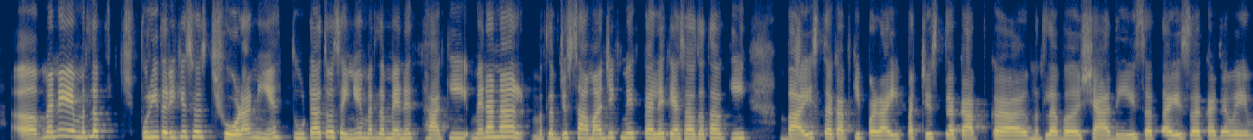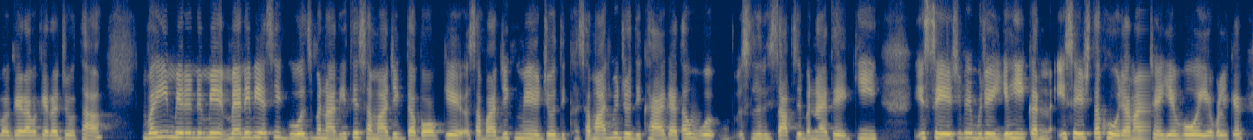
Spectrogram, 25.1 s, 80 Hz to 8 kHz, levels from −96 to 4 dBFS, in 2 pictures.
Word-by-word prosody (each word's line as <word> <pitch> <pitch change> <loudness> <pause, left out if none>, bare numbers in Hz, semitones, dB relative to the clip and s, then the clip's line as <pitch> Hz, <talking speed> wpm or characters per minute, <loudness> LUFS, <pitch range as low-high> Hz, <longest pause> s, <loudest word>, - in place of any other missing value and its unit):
अ, 230 +1 +3
मैंने 325 +4 +3
मतलब 315 +2 0 0.2
छ 315 - -14
पूरी 280 +1 +2
तरीके 280 +1 +2
से 300 0 +2
छोड़ा 240 -5 +2
नहीं 260 -2 -3
है, 275 - 0 0.2
टूटा 240 +3 +1
तो 295 - +4
सही 250 -5 -1
है। 260 - +1
मतलब 240 -1 -2
मैंने 235 +1 0
था 235 -2 -3
कि 250 +2 -4
मेरा 245 +4 +2
ना 290 +1 +4 0.2
मतलब 240 -1 -3
जो 255 - 0
सामाजिक 245 0 0
में 260 0 +1
पहले 245 0 +2
कैसा 240 -1 0
होता 235 0 +1
था 245 - +3
कि 240 +1 -2 0.4
22 225 +2 +2
तक 235 -1 +2
आपकी 225 +1 -3
पढ़ाई, 205 0 +2
25 225 +2 -2
तक 220 0 0
आपका 215 0 0 0.3
मतलब 210 -1 0 0.2
शादी, 210 -1 -1
27 210 0 0 0.2
कट 200 -1 -1
वे 205 -1 -1
वग़ैरह-वग़ैरह 205 +1 +1
जो 205 - -2
था। 215 +7 0 0.4
वही 270 +4 +2
मेरे 270 0 +4
ने 265 0 -1
में 265 0 +3
मैंने 245 +3 +3
भी 275 0 +2
ऐसे 265 +2 0
ही 270 - -5
गोल्स 235 +1 +1
बना 220 -3 0
दिए 235 - -4
थे। 265 - +4
सामाजिक 230 -3 -2
दबाव 200 0 +2
के 215 -2 +3
अ, - - -2
सामाजिक 210 +3 -2
में 230 -2 0
जो 220 +1 +1
दिखा 215 -1 -12
समाज 215 +2 0
में 255 0 -2
जो 240 0 +2
दिखाया 215 -1 -2
गया 215 -1 0
था - - +2
वो, 215 -3 0 0.3
उस 220 +1 -9
हिसाब 215 -2 -2
से 230 - 0
बनाए 195 -1 -2
थे 200 -2 +1
कि 210 +2 -4 0.4
इस 250 +1 -2
एज 240 -1 +6
में 260 - +3
मुझे 240 0 +2
यही 235 +1 +3
करना 225 -5 0
इस 240 +1 -2
एज 245 -1 +4
तक 260 +1 +2
हो 235 -3 +6
जाना 210 +1 +1
चाहिए 210 -2 0
वो, 210 +1 +3
ये 190 -1 +1
बोल 195 +1 -2
के। - - +1
230 Hz, 225 wpm, -24 LUFS, 210-250 Hz, 0.4 s, एज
